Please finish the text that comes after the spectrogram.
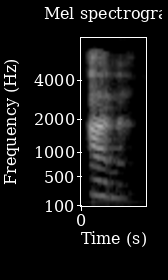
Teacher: no espanhol existe apenas um som, que é o A aberto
